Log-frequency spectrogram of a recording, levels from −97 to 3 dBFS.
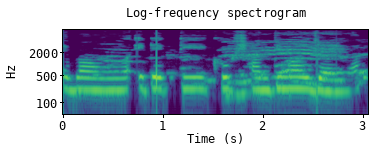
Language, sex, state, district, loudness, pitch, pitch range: Bengali, female, West Bengal, North 24 Parganas, -23 LUFS, 225 Hz, 215-230 Hz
